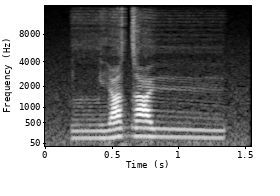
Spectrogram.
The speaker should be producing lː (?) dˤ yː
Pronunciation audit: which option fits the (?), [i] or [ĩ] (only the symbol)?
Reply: i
